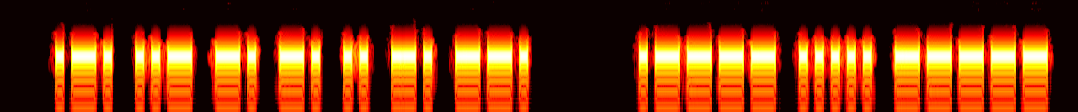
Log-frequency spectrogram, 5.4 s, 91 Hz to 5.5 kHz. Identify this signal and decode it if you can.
Morse code, heard as a keyed tone, about 30 wpm, 700 Hz. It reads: RUNNING 150
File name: UK MASTER QSOs TRAINING / 30WPM / UK MASTER QSOs 0024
